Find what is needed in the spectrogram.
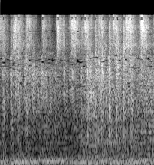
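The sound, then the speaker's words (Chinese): Gunfire sound effect from troops holding out north of Suzhou Creek: a loud, dense, continuous crackle of rapid shots blending into one unbroken barrage. “子弹来自于苏州河北，在那里还有国民党军在负隅顽抗。”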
